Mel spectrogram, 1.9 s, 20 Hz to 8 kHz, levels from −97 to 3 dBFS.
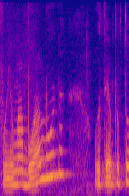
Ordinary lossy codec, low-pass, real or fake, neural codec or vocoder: none; none; real; none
